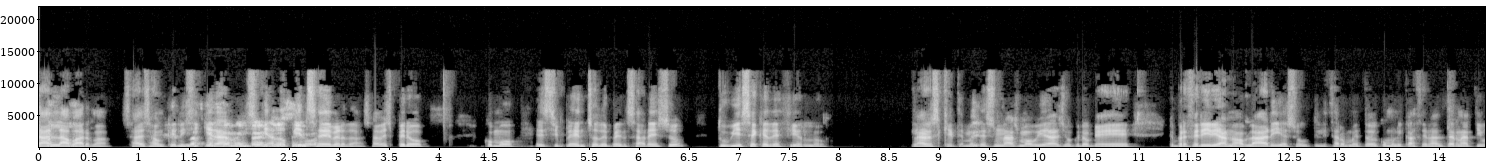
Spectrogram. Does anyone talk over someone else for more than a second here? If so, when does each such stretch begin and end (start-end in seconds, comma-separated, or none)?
1.4-2.8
